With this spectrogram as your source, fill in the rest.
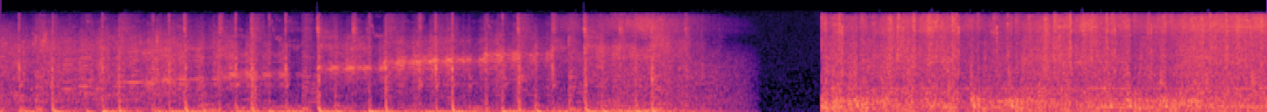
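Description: Printing presses run at a print shop, giving a loud, dense mechanical clatter with rapid rhythmic thumps. The sound drops out briefly, then returns as steady machine noise.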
